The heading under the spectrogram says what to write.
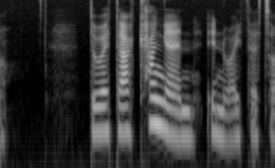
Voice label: "cangen", Welsh

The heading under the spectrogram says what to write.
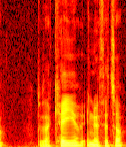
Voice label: "ceir", Welsh

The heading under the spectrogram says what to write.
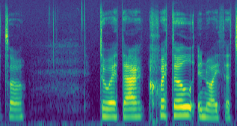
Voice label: "chwedl" Welsh

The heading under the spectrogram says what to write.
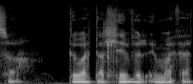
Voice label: "llyfr" Welsh

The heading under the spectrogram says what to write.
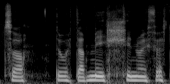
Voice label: "mull", Welsh

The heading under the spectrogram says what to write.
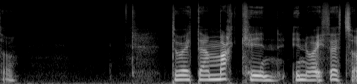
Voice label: "macyn", Welsh

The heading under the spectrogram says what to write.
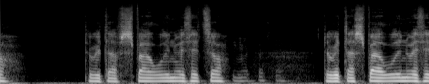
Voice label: "sbel" Welsh

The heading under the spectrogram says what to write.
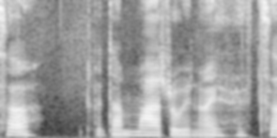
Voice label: "marw", Welsh

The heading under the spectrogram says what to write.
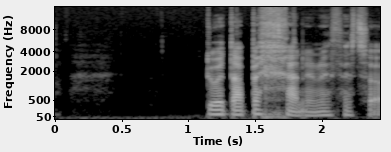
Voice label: "bechan", Welsh

